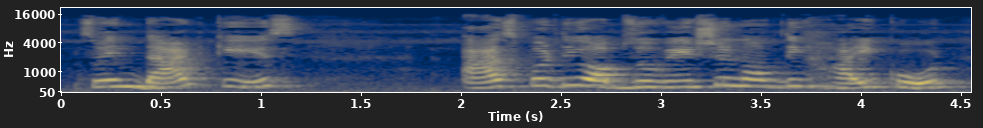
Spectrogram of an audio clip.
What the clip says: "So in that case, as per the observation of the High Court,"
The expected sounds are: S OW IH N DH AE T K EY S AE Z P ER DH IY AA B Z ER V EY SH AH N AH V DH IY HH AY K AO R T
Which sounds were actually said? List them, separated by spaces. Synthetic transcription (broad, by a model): S OW IH N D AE T K EY S AE Z F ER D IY AA B Z ER V EY SH AH N AH V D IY HH AY K AO R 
